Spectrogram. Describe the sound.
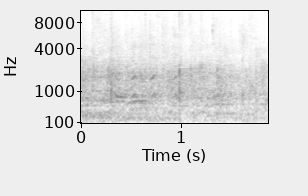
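A steady round of applause fills the two seconds, a dense wash of many hands clapping at an even loudness, with faint voices cheering underneath.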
